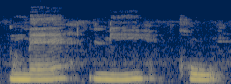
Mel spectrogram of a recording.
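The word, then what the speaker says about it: مَلِك: So the first letter is ma. Meme with a fatha over it is pronounced as ma. Ma. The second letter is lam with a kasra below it is pronounced as li. The third letter is kaf with a dhamma over it is pronounced as ku. So it becomes like that. Maliku. Maliku. Maliku.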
